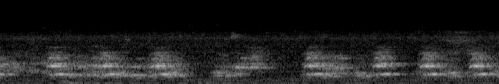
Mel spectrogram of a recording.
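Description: Several dogs bark in irregular bursts, some yips mixed in, at a moderate distance outdoors with no speech over them.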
